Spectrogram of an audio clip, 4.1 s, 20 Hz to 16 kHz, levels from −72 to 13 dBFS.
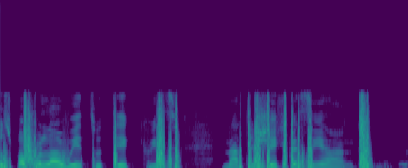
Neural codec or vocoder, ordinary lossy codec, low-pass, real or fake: none; none; 7.2 kHz; real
